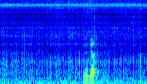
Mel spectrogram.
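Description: A lit Bunsen burner burning with a steady hiss, its flame being used to sterilize an inoculating needle; a short spoken word cuts in about a second and a half in.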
